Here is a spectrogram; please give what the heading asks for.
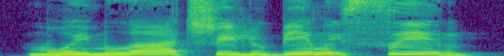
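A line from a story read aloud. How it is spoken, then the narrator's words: Exclamation. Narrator (Russian): воскликнул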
